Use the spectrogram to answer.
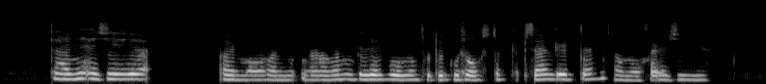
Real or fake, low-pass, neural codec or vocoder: fake; 7.2 kHz; codec, 16 kHz, 2 kbps, FreqCodec, smaller model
